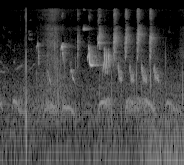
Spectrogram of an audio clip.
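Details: Common nightingale singing at the Pulborough Brooks RSPB reserve: a quick, varied run of sharp dry clicks, short whistled notes and rich chirps, with soft, low, drawn-out notes faintly underneath against a quiet background.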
